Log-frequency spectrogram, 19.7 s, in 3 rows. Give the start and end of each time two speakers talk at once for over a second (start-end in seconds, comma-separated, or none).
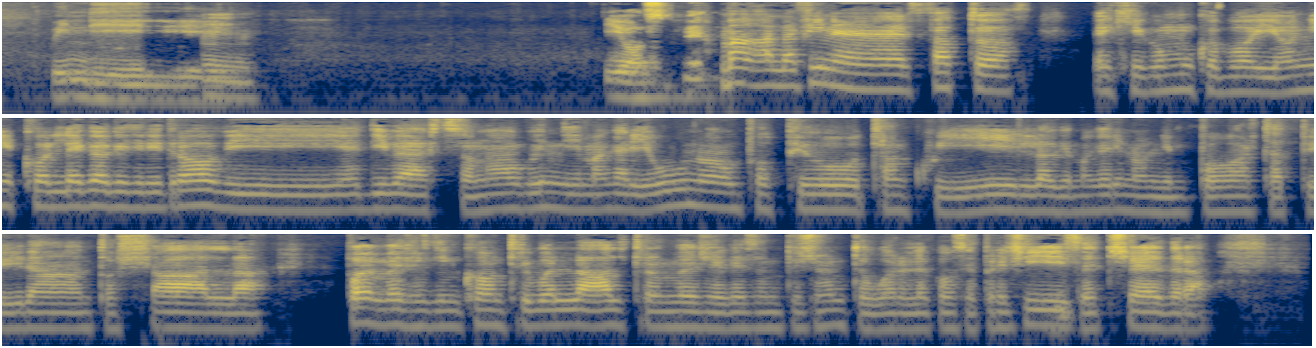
none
